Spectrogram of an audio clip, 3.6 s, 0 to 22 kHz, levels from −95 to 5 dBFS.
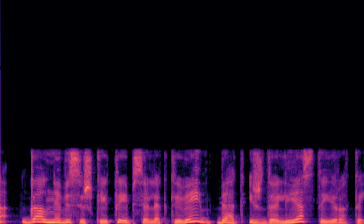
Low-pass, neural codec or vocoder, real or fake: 7.2 kHz; none; real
